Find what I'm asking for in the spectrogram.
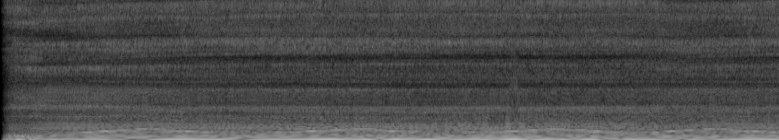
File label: DRONER, HUMAN SYN; Spectrasonics; Vocal Planet; Jazz FX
